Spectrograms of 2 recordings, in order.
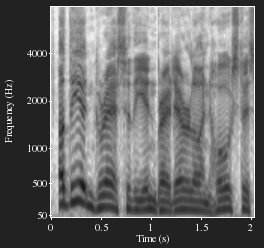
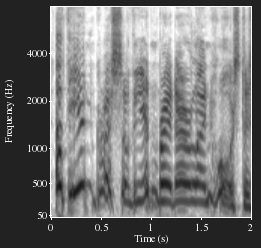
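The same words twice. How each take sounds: First: It is said in an Irish man's voice. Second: It is said in an Irish woman's voice.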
